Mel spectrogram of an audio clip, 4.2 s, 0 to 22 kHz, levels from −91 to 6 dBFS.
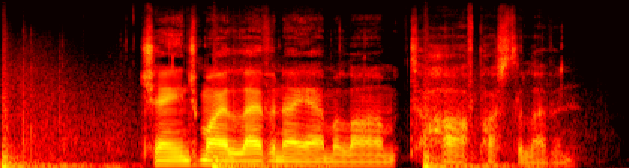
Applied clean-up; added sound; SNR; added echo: none; Fireworks; 11 dB; none.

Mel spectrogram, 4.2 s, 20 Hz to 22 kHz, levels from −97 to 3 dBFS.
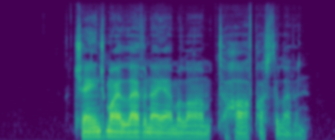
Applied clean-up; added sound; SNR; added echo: none; none; none; none.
